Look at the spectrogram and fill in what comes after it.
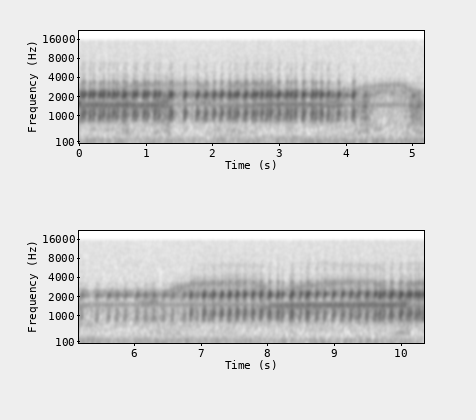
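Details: April night in north-east Italy: tree frogs in a pond give rapid, rattling croak series that briefly fade and then resume, and mole crickets keep up a level, sustained trill.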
